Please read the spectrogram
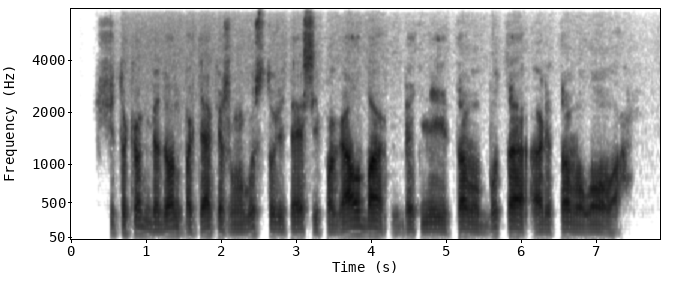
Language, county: Lithuanian, Marijampolė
